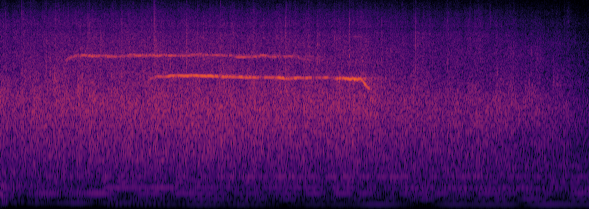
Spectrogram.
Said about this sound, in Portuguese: Então dá mais uma salva de palmas a ele.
